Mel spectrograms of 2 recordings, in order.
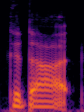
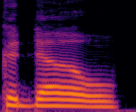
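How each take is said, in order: First: The final T is clearly pronounced. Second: The final T is left silent. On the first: The speaker calls it right. "where the T is actually prominent" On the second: The speaker calls it wrong. "It's not Godot. It's not silent"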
